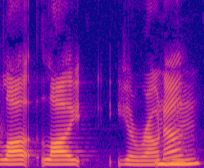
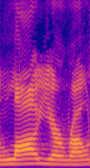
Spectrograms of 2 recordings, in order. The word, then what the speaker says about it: La Llorona: So just mosey on over to the Women in White or La Llorona. Did I say it right? Yeah, you did. Or La Llorona.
